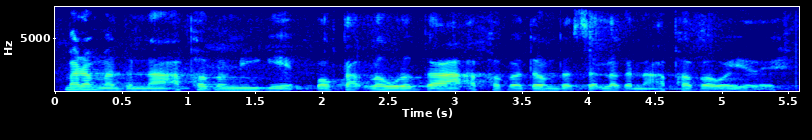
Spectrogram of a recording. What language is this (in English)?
Manipuri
